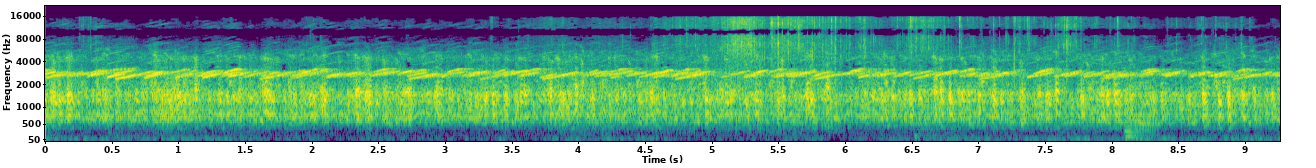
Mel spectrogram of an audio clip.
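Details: Mid-to-late March at vernal pools, days after a snowstorm: a dense chorus of wood frogs, their hoarse, duck-like clucks overlapping in a steady, rolling din, with spring peepers also present.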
